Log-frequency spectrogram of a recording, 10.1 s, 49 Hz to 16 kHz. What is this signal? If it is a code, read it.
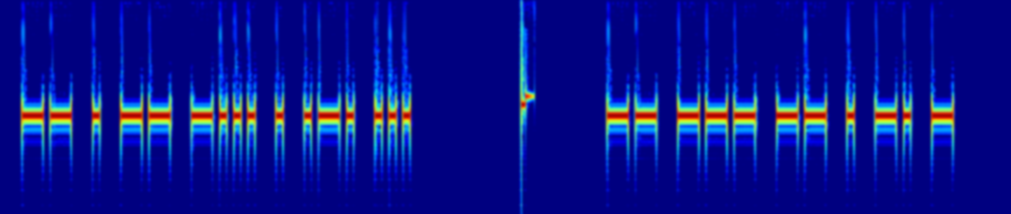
Morse code, heard as a keyed tone, about 17 wpm, 700 Hz. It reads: MEMBERS MOMENT
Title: Sets of 3 Words - New Word Drill - 17wpm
